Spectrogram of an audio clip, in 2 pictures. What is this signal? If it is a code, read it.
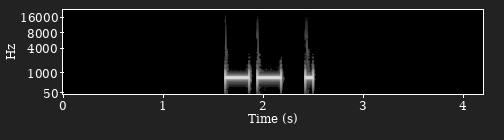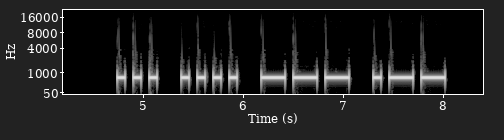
Morse code, heard as a keyed tone, about 15 wpm, 700 Hz. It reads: ME SHOW
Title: 4x Word-Spacing - Sentences from Top 500 Words - 15wpm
